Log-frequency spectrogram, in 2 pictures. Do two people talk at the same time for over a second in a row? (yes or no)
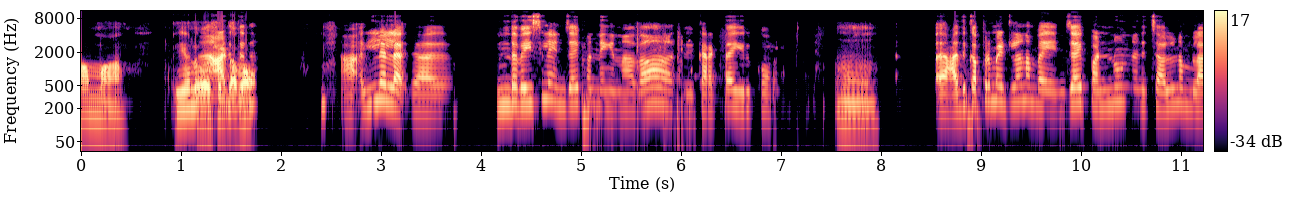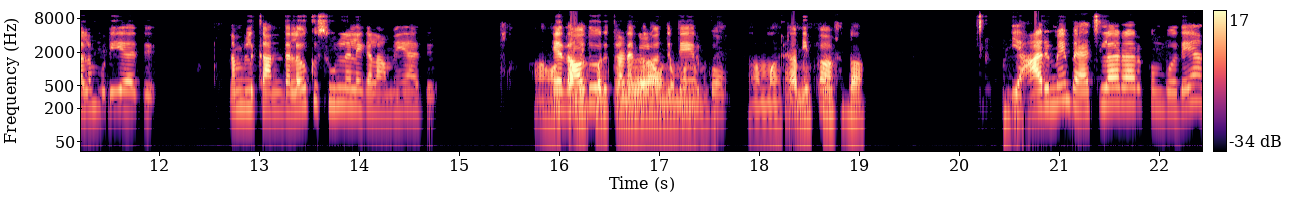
yes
